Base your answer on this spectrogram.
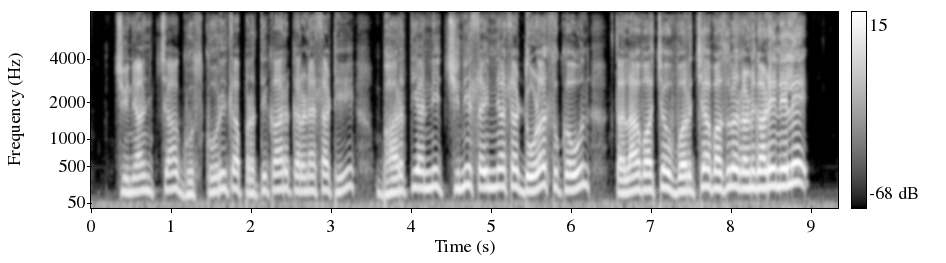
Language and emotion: Marathi, surprised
